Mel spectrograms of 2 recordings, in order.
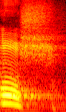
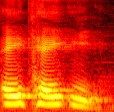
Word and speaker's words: ache: i have a headache it's not ish it's pronounced as ake ache that's all i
